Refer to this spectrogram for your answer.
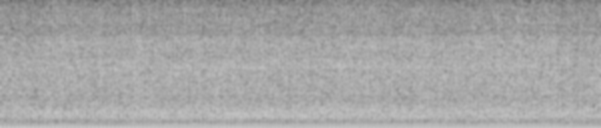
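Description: Steady, even single-cylinder putter at a constant pace with no misses or surging; the mower is running smoothly and healthy.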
